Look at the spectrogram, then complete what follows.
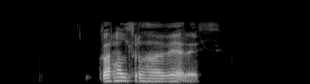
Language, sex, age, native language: Icelandic, male, 15, Icelandic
